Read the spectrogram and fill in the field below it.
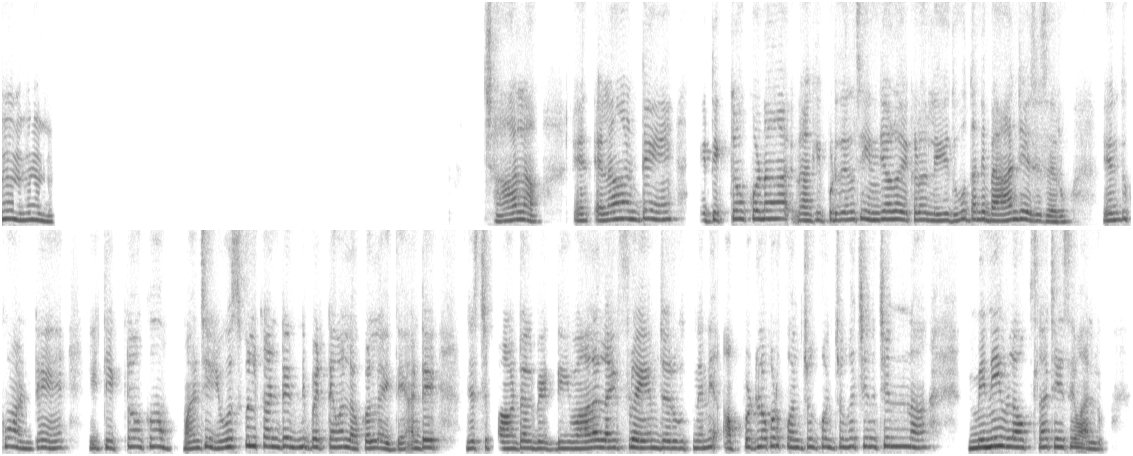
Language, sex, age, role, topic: Telugu, female, 20-24, guest, సోషల్‌ మీడియాలో ట్రెండ్స్ మన సంస్కృతి విలువలను ఎలా మార్చుతున్నాయి?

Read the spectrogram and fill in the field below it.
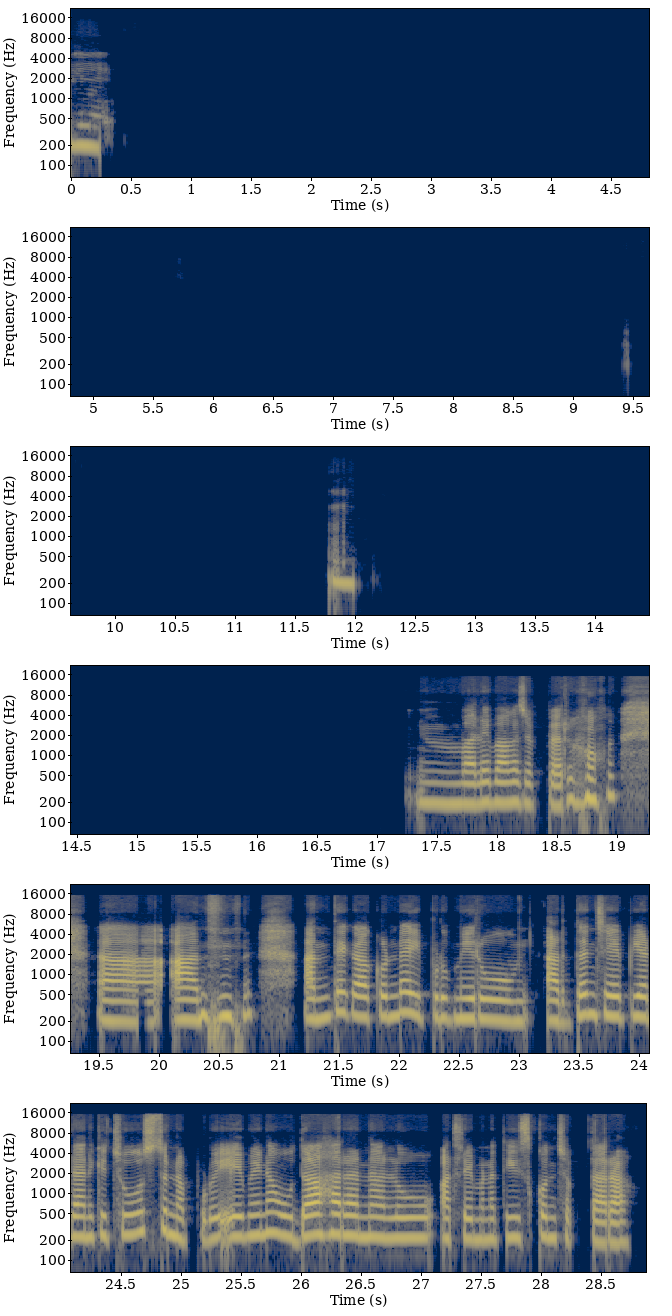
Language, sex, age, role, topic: Telugu, female, 30-34, host, వినయంగా వ్యతిరేక అభిప్రాయాన్ని మీరు ఎలా వ్యక్తం చేస్తారు?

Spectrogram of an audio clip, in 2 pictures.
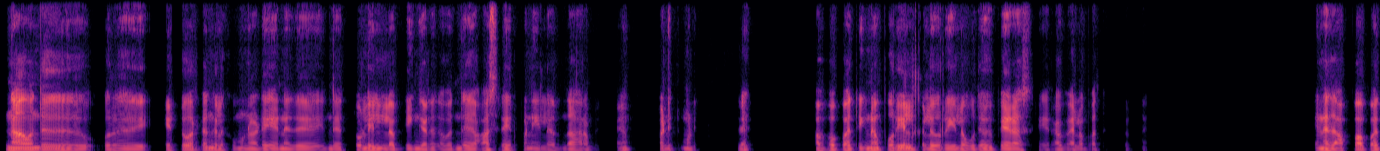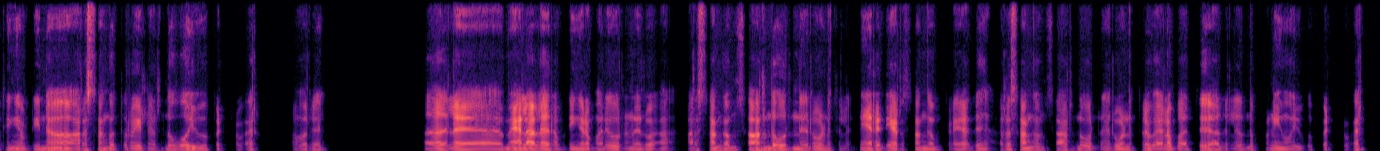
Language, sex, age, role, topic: Tamil, male, 35-39, guest, ஒரு தோல்வி உங்களை எப்படிப் மாற்றியது?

